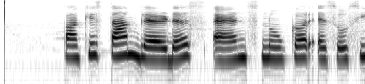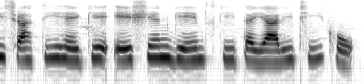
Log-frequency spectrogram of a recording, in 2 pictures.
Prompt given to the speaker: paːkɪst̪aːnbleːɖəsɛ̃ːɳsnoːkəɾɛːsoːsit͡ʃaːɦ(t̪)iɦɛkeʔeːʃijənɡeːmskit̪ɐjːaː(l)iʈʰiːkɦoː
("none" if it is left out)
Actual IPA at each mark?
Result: t̪, ɾ

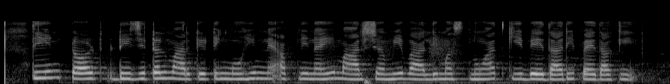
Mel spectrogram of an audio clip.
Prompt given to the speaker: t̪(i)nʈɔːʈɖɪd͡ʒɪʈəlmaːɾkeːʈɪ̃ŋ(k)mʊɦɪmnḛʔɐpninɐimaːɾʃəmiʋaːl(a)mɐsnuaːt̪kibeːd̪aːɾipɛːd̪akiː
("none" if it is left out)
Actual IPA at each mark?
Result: iː, ɡ, i

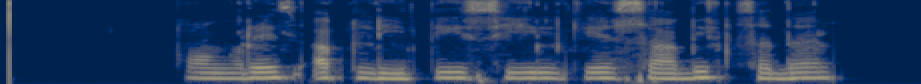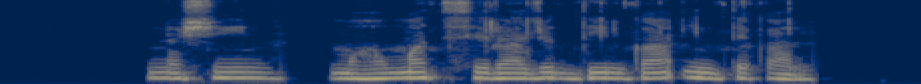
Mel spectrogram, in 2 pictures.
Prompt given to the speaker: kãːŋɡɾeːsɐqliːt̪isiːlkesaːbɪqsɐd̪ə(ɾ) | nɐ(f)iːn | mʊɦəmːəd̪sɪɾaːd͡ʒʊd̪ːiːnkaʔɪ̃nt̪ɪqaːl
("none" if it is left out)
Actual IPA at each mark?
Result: ɾ, ʃ

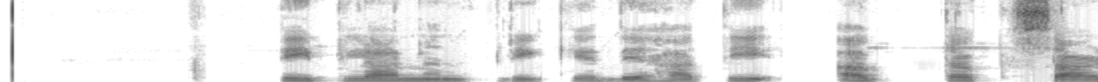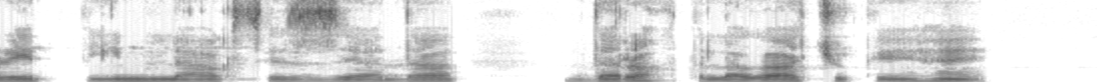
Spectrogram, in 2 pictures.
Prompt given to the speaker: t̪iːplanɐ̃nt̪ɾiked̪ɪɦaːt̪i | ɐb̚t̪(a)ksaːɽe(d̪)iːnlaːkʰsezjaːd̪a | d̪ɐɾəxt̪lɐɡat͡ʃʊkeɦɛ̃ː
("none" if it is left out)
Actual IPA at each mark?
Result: ɐ, t̪

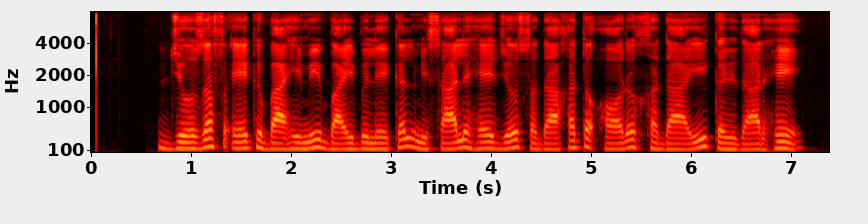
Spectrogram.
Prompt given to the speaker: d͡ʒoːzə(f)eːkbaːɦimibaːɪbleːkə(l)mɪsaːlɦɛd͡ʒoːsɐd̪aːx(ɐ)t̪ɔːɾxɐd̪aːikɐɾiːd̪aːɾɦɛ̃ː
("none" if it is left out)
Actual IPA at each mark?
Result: f, l, ə

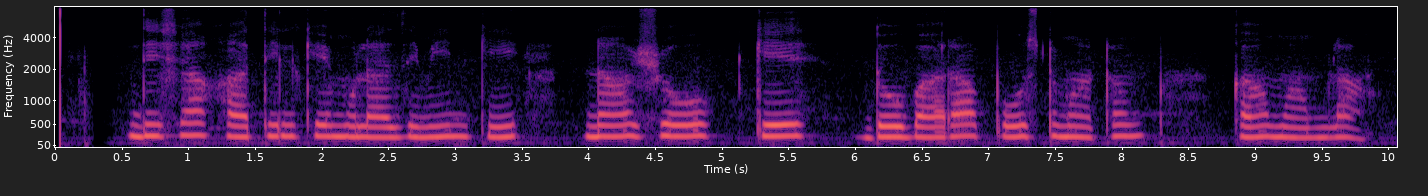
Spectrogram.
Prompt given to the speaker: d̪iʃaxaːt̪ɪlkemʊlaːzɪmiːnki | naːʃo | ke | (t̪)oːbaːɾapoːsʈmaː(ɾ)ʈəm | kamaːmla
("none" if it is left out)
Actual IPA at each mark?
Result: d̪, none

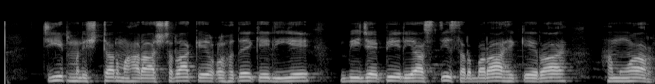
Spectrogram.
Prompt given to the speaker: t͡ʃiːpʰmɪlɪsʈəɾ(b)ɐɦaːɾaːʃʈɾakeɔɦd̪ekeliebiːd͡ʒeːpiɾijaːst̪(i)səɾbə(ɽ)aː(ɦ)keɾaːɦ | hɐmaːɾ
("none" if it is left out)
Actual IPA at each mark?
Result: m, i, ɾ, ɦ

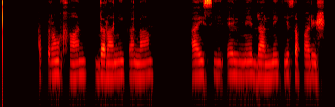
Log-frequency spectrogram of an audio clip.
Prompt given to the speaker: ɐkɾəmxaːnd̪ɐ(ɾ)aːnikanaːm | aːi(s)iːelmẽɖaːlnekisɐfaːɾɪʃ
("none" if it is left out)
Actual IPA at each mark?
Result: ɾ, s

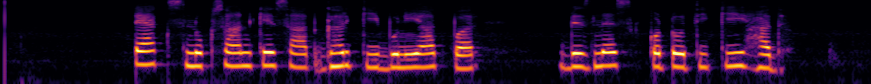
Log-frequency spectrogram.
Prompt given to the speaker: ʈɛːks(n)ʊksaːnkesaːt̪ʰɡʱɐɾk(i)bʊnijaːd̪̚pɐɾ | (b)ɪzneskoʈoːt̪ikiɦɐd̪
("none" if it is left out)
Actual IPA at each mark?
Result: n, i, b

